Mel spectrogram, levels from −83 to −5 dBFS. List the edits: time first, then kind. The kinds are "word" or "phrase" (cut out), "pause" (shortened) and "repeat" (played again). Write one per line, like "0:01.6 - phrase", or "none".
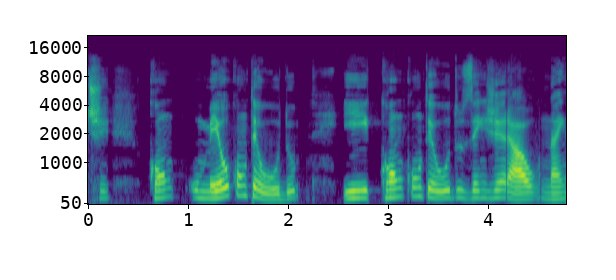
none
